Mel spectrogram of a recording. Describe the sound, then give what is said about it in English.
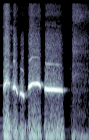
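A person whistles a short jeering phrase, a few quick dipping notes followed by two long held tones, imitating the impatient whistle a fight crowd made when the action was dull. No talking. “And then you would hear this whistle when the action was dull come up from the crowd.”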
